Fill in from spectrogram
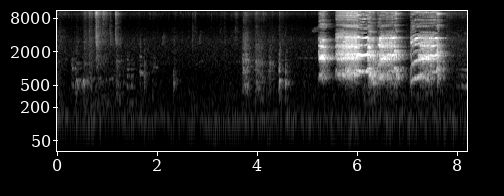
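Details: Pelung rooster feeding, giving its laughing crow. Quiet scattered clucks and pecking sounds come first, then a sudden loud, harmonic crow breaks into three long, strained segments near the end.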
